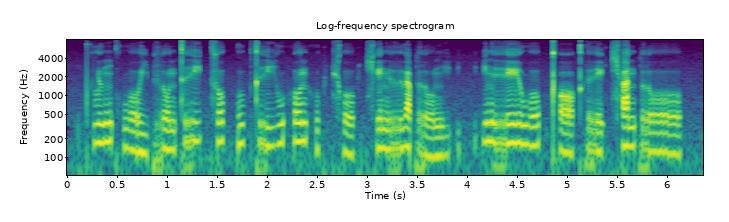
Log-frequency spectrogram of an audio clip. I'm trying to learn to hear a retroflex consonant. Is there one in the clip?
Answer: no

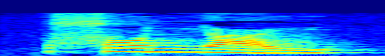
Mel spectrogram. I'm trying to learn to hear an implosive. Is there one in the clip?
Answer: no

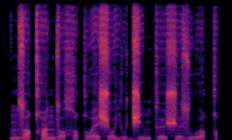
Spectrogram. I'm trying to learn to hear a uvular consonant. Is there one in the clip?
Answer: yes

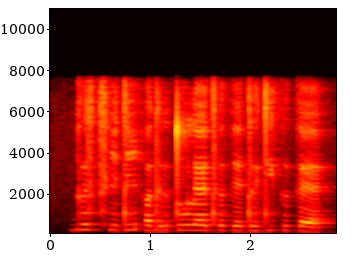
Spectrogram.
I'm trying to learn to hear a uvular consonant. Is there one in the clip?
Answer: no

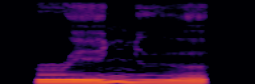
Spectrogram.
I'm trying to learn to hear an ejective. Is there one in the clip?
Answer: no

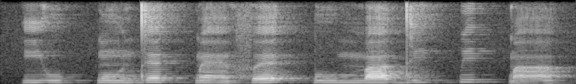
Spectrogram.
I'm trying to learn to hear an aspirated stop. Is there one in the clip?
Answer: no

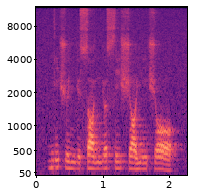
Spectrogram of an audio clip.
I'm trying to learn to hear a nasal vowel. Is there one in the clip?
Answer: yes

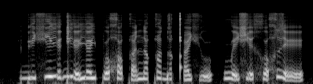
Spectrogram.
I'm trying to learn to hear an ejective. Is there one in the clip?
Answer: yes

